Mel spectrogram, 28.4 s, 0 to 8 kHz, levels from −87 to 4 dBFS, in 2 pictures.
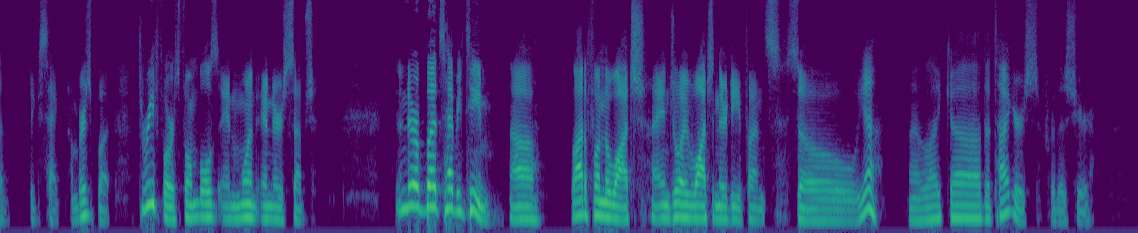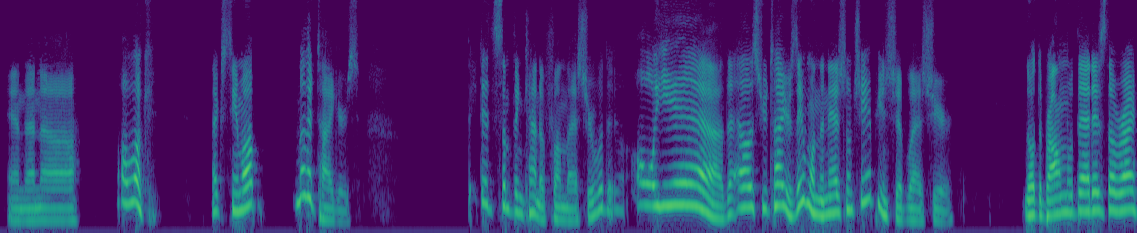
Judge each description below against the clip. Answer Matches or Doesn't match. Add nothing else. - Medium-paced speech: Matches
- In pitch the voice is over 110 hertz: Matches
